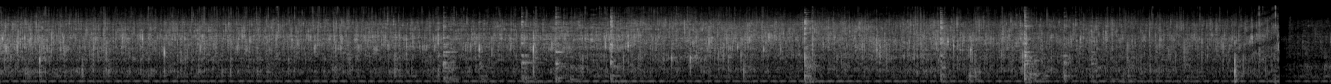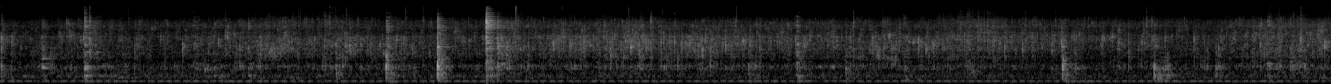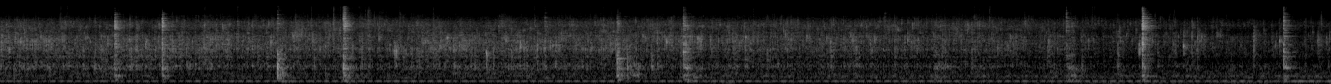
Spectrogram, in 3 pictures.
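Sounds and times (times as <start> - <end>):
chicken sizzling in oil: 0.0 - 39.9
spoon scraping and clicking on wok: 4.4 - 6.4, 8.0 - 8.4, 9.3 - 11.1, 13.7 - 14.4, 16.6 - 18.6, 27.7 - 28.5, 29.3 - 30.4.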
